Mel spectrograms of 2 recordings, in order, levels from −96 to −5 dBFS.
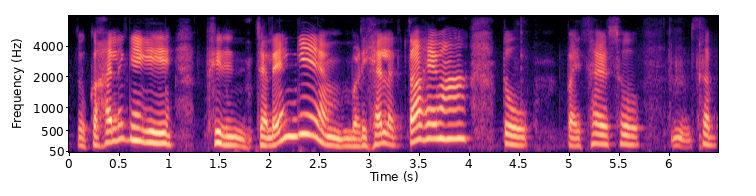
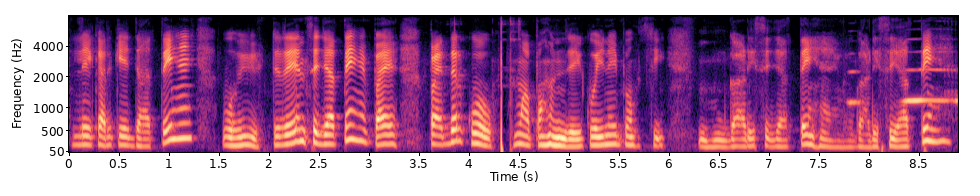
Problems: none marked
